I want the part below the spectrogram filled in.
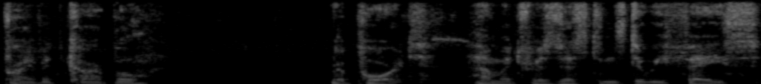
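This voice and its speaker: A man uses a put-on character voice, raspy and very deep, with monotone, flat intonation. He speaks at a moderate pace over clear background noise. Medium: video game. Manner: clipped, commanding.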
